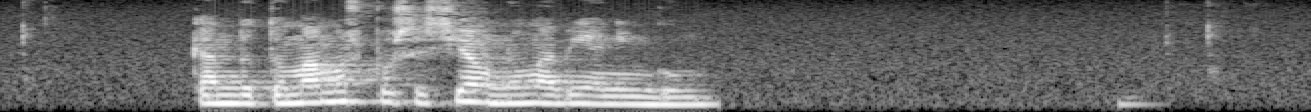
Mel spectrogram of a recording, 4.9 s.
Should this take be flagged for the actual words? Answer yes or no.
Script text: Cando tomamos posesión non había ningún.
no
